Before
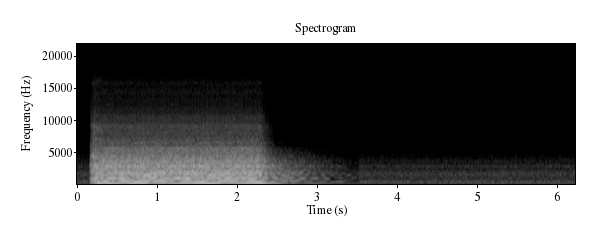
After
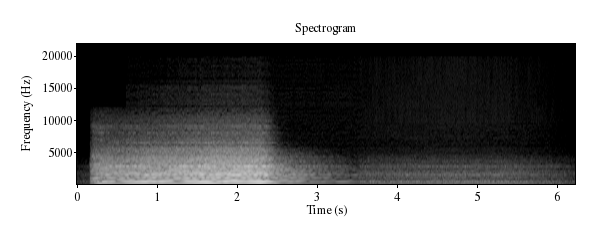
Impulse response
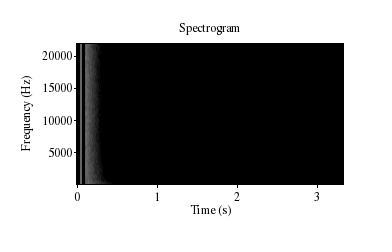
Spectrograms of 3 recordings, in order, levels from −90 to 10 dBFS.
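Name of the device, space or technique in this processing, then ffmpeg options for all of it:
far-field microphone of a smart speaker: -filter_complex "[1:a]atrim=start_sample=2205[link_01];[0:a][link_01]afir=irnorm=-1:irlink=0,highpass=frequency=150:width=0.5412,highpass=frequency=150:width=1.3066,dynaudnorm=framelen=540:gausssize=5:maxgain=15.5dB" -ar 48000 -c:a libopus -b:a 32k

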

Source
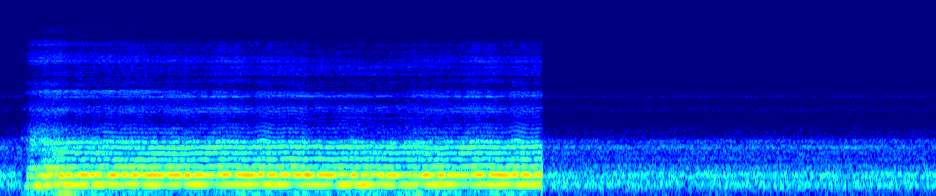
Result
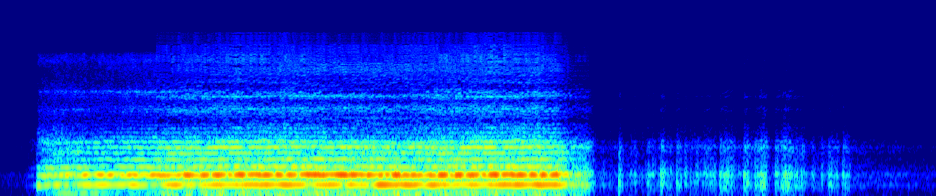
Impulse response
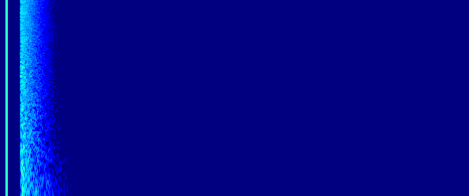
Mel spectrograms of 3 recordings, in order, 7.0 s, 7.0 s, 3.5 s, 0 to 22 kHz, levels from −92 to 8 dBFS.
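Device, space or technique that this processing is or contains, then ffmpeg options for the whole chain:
speakerphone in a meeting room: -filter_complex "[1:a]atrim=start_sample=2205[link_01];[0:a][link_01]afir=irnorm=-1:irlink=0,dynaudnorm=framelen=350:gausssize=7:maxgain=16dB,agate=range=-25dB:threshold=-33dB:ratio=16:detection=peak,volume=-4.5dB" -ar 48000 -c:a libopus -b:a 16k

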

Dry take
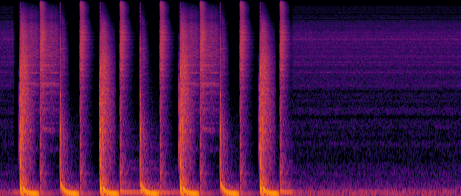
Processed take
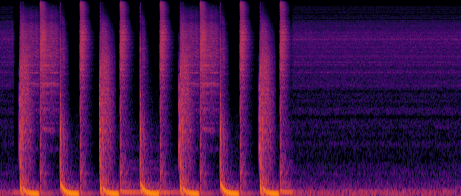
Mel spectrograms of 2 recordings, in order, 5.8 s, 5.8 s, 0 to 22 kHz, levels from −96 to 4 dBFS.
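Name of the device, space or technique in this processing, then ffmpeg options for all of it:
clipper into limiter: -af "asoftclip=type=hard:threshold=-13.5dB,alimiter=limit=-21.5dB:level=0:latency=1:release=13"

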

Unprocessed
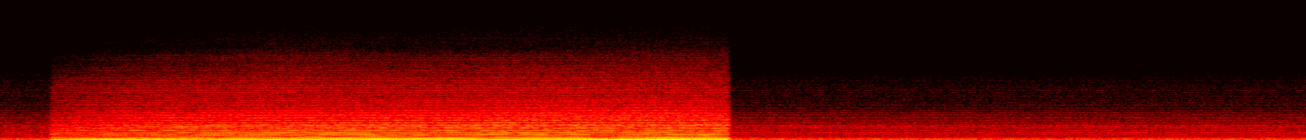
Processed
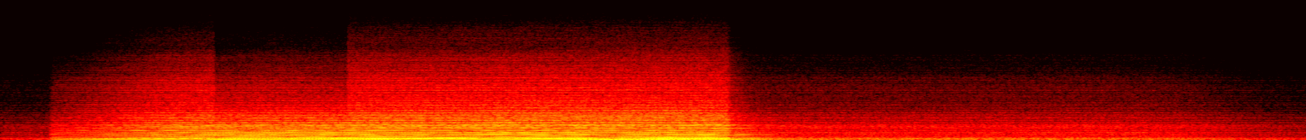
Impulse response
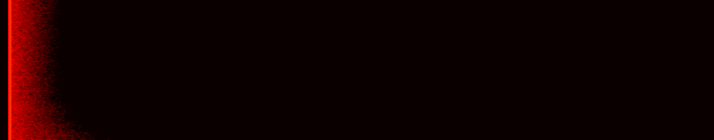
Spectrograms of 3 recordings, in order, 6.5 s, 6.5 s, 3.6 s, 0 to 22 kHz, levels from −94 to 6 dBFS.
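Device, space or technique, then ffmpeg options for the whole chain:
far laptop microphone: -filter_complex "[1:a]atrim=start_sample=2205[link_01];[0:a][link_01]afir=irnorm=-1:irlink=0,highpass=180,dynaudnorm=framelen=110:gausssize=13:maxgain=12.5dB,asettb=1/sr,asplit=3[link_02][link_03][link_04];[link_02]atrim=end=1.074[link_05];[link_03]atrim=start=1.07:end=1.74,asetpts=PTS-STARTPTS,afade=type=in:duration=0.004:curve=qsin,afade=type=out:start_time=0.666:duration=0.004:curve=qsin,lowpass=frequency=3400:poles=1[link_06];[link_04]atrim=start=1.736[link_07];[link_05][link_06]acrossfade=duration=0.004:curve1=hsin:curve2=qsin[link_08];[link_08][link_07]acrossfade=duration=0.004:curve1=qsin:curve2=hsin"

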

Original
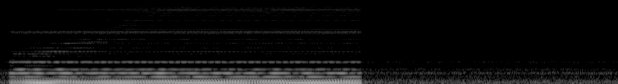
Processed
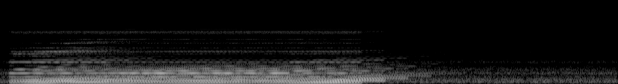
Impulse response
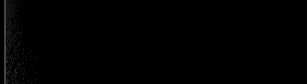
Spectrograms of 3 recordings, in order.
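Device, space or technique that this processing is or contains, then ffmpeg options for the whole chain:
frequency-shifting delay pedal into a guitar cabinet: -filter_complex "[0:a]asettb=1/sr,asplit=3[link_01][link_02][link_03];[link_01]atrim=end=1.084[link_04];[link_02]atrim=start=1.08:end=2.89,asetpts=PTS-STARTPTS,afade=type=in:duration=0.004:curve=qsin,afade=type=out:start_time=1.806:duration=0.004:curve=qsin,equalizer=frequency=125:width_type=o:width=1:gain=-6,equalizer=frequency=500:width_type=o:width=1:gain=10,equalizer=frequency=1000:width_type=o:width=1:gain=-11[link_05];[link_03]atrim=start=2.886[link_06];[link_04][link_05]acrossfade=duration=0.004:curve1=hsin:curve2=qsin[link_07];[link_07][link_06]acrossfade=duration=0.004:curve1=qsin:curve2=hsin,asplit=5[link_08][link_09][link_10][link_11][link_12];[link_09]adelay=231,afreqshift=110,volume=-8dB[link_13];[link_10]adelay=462,afreqshift=220,volume=-16.2dB[link_14];[link_11]adelay=693,afreqshift=330,volume=-24.4dB[link_15];[link_12]adelay=924,afreqshift=440,volume=-32.5dB[link_16];[link_08][link_13][link_14][link_15][link_16]amix=inputs=5:normalize=0,highpass=110,equalizer=frequency=110:width_type=q:width=4:gain=7,equalizer=frequency=220:width_type=q:width=4:gain=6,equalizer=frequency=1700:width_type=q:width=4:gain=9,lowpass=frequency=4500:width=0.5412,lowpass=frequency=4500:width=1.3066,volume=1.5dB"

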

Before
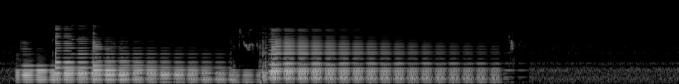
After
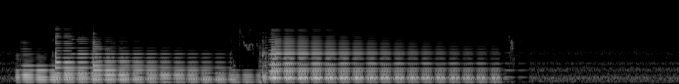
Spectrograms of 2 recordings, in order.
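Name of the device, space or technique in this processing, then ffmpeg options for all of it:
guitar cabinet: -af "highpass=87,equalizer=frequency=110:width_type=q:width=4:gain=3,equalizer=frequency=150:width_type=q:width=4:gain=9,equalizer=frequency=310:width_type=q:width=4:gain=8,equalizer=frequency=550:width_type=q:width=4:gain=-9,equalizer=frequency=1400:width_type=q:width=4:gain=9,equalizer=frequency=2300:width_type=q:width=4:gain=-8,lowpass=frequency=4400:width=0.5412,lowpass=frequency=4400:width=1.3066"

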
